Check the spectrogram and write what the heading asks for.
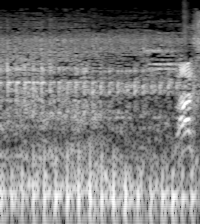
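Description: A motor vehicle engine running steadily nearby, a low rumble. A man's speech resumes near the end.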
